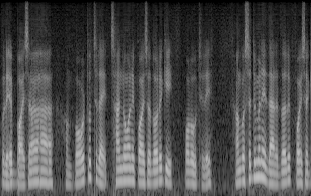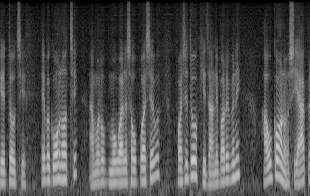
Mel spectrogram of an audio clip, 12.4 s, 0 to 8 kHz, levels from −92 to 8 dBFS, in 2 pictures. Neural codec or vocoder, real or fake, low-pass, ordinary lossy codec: codec, 16 kHz, 0.2 kbps, FocalCodec; fake; none; none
